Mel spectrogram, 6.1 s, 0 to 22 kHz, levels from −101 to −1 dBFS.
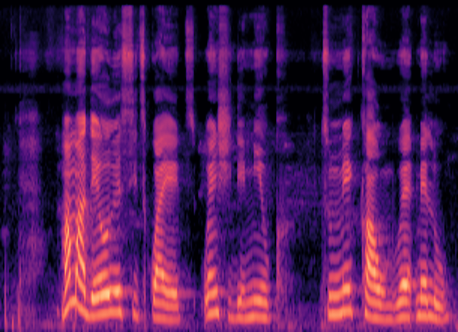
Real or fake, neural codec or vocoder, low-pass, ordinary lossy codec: real; none; none; none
